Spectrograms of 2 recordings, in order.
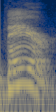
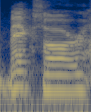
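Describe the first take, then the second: First: The word is said without an x sound. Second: The word is said with an x sound. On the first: The speaker calls it right. "It is actually Bear Anglers. The X is silent" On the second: The speaker calls it wrong. "I've been pronouncing it"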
